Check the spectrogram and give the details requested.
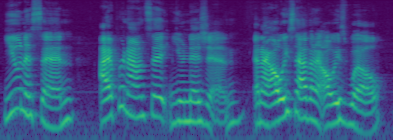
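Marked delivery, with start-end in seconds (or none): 1.2-3.0 "unision" with a zh sound in the middle; nonstandard pronunciation. Shown as a demonstration. Co-host defending her own word, "unision" said with a zh. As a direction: say "unision" to rhyme with vision. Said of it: "I do not pronounce that word".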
